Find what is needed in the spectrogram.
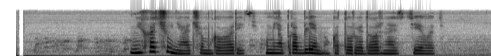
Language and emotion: Russian, sad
